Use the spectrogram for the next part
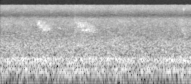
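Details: Steady droning hum from a honey bee colony that is quickly filling its frames: many bees buzzing together at a low, even pitch, with a couple of faint higher whines of individual bees flying by.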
